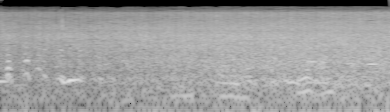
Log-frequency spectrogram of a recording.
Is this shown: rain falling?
yes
